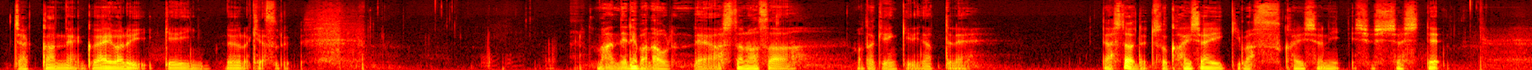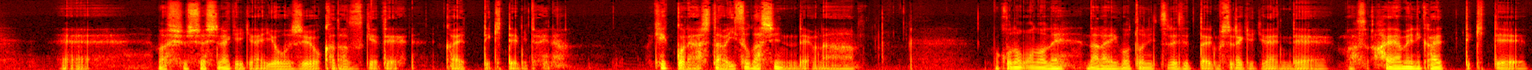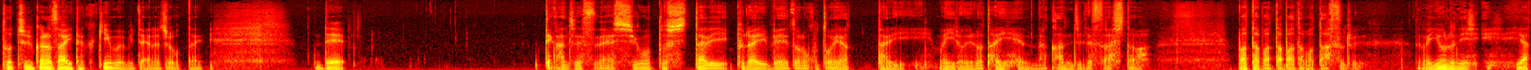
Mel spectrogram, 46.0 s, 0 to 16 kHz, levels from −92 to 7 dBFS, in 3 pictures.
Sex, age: male, 50-69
